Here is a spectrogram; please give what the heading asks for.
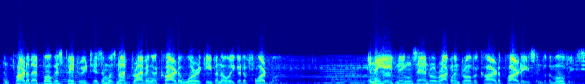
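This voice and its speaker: A man's voice: mid-range voice, fairly quick, music in the background, close to an everyday voice. A man acting as the grave narrator of a 1940s radio crime drama. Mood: solemn, ironic. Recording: muffled old radio recording.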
